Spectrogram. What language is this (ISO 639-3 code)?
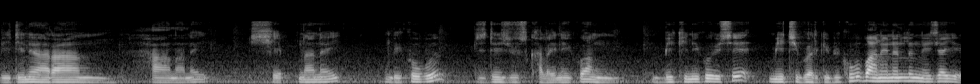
brx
